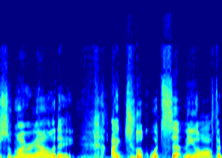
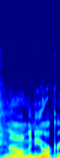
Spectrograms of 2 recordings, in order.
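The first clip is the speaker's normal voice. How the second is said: ordinary talk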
